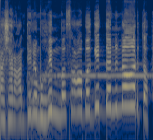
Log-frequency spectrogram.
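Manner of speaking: normal talking voice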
